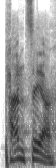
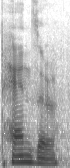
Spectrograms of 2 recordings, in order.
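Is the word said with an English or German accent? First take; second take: German; English. First: It is said with a harder German accent. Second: It is said with an English accent. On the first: "what's Panzer in true German?" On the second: "I'm pronouncing like with an English accent"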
